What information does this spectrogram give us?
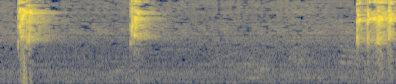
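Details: Rosy-faced and Fischer's lovebirds giving a mating call for stimulating breeding: two abrupt, shrill chirps almost a second apart, followed by the start of a fast buzzy chatter.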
